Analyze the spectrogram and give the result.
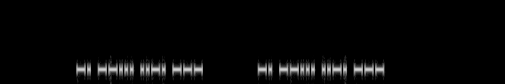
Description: Morse code, heard as a keyed tone, about 42 wpm, 700 Hz. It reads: N7FO N7FO
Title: USA Call Signs - 4 Characters - Repeated 2x - 45wpm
